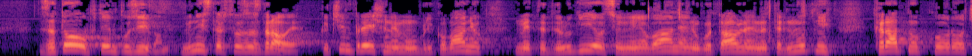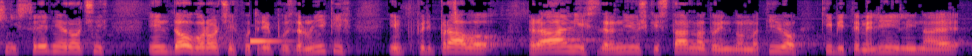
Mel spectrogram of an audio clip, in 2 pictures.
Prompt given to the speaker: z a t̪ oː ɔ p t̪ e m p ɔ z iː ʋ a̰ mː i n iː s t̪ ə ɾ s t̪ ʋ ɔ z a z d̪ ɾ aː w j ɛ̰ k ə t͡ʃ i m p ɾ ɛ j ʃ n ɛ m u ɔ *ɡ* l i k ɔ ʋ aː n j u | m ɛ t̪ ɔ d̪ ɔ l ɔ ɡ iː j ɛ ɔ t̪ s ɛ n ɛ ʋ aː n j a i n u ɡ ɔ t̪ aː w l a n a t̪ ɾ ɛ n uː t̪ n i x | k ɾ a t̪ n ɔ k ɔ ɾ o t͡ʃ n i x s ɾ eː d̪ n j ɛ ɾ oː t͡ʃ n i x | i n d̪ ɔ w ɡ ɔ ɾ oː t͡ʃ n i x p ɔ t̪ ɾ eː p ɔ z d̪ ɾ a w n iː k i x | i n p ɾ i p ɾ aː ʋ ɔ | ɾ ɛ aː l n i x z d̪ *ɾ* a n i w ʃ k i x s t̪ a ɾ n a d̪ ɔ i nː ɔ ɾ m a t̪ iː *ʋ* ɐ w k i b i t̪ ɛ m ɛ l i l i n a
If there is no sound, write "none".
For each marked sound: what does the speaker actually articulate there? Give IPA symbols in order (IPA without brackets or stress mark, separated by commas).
b, ɾ, ʋ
